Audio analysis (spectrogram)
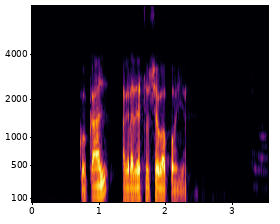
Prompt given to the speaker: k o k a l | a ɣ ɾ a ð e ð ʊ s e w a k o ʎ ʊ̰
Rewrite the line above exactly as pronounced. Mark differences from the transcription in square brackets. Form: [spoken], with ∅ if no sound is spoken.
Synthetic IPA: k o k a l | a ɣ ɾ a ð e [θ] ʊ s e w a [p] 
